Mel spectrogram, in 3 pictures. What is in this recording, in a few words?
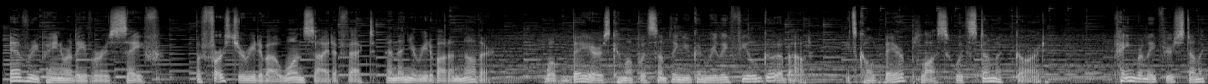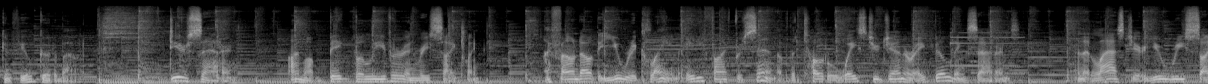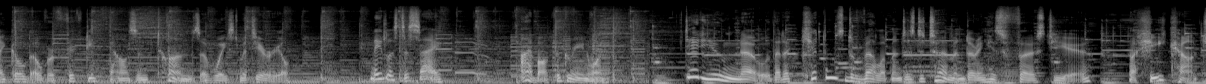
Commercial Voiceover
